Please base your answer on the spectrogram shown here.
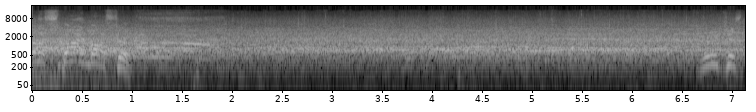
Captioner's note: crowd cheering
